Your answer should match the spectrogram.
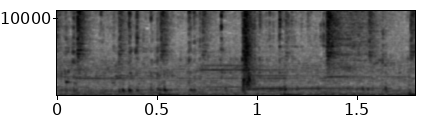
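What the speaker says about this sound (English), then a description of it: "All right, let's pour it in." Smoked Paloma cocktail poured into a mason jar, a short liquid pour with a few soft splashy bursts and low gurgles, fairly close, no talking.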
